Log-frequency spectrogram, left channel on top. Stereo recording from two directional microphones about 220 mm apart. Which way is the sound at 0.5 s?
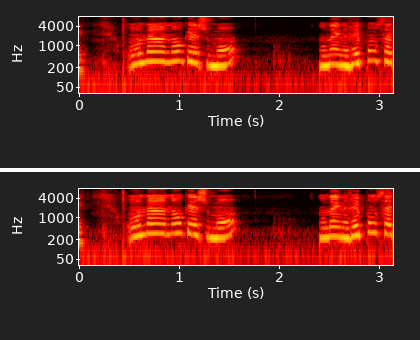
40° right (ahead or behind).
